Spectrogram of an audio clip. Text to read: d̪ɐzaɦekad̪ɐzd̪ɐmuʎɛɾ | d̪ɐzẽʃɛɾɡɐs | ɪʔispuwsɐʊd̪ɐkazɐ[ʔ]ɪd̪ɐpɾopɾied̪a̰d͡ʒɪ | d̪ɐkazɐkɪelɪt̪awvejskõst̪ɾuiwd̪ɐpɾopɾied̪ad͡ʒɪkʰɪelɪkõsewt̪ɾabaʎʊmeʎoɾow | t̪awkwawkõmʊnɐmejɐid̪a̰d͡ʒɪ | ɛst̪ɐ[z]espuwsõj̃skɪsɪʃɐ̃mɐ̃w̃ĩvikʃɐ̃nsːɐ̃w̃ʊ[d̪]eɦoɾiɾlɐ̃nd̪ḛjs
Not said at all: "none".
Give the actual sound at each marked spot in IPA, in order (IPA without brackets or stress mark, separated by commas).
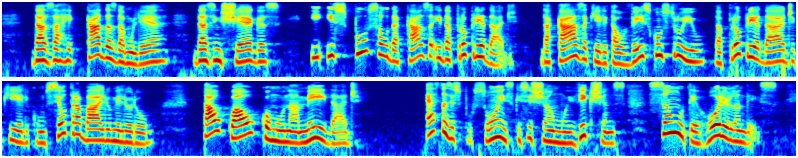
ʔ, z, t̪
